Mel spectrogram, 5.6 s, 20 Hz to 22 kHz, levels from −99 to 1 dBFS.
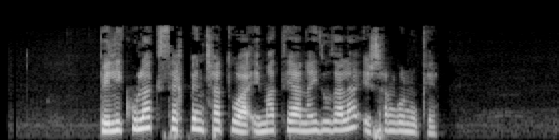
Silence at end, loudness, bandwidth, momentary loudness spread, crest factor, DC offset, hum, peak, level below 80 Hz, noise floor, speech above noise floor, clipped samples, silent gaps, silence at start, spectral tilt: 1.25 s; -20 LUFS; 11.5 kHz; 8 LU; 20 dB; under 0.1%; none; -2 dBFS; -58 dBFS; -68 dBFS; 48 dB; under 0.1%; none; 1 s; -5.5 dB/octave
